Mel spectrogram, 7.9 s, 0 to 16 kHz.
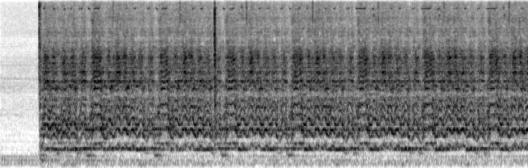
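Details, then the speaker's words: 1978 Ford F-250 flatbed with a 460 that sat about 15 years, during an HEI ignition install: steady cranking with no firing, no start. Gas seen shooting out of the fuel pump into the block and puddling under the truck. "I had Jackson turn it over a couple more times and I can actually see gas shooting out of the pump and into the block."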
